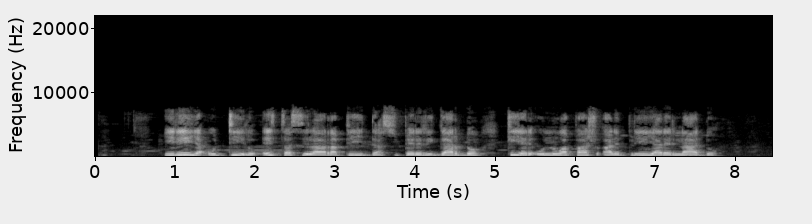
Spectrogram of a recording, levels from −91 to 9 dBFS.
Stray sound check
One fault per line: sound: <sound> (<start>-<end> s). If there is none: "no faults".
no faults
